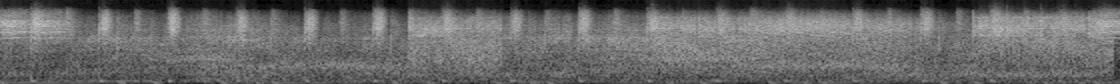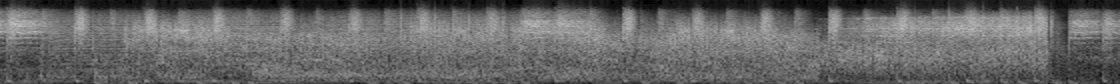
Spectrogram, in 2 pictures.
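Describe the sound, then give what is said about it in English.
Astro fighter spacecraft launch and fly in a loud, continuous roar of jet-like engines. A dense rushing din with rumbling bursts holds steady throughout, with no voices. “General! Launch every astro fighter we have. Launch all astrofighters.”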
